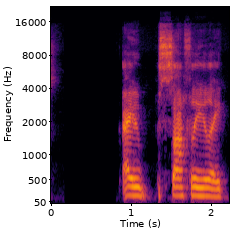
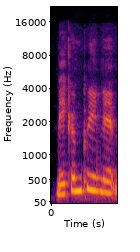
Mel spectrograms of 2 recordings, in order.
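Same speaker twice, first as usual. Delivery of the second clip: egging on; 6 semitones higher, 4 dB louder than usual. Pretend. Player cheers NPC scolding.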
